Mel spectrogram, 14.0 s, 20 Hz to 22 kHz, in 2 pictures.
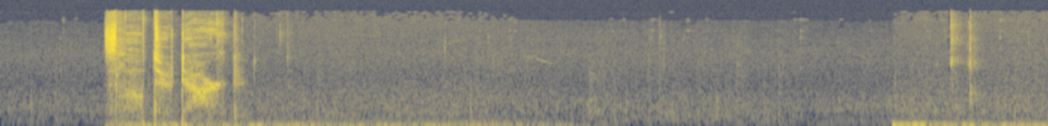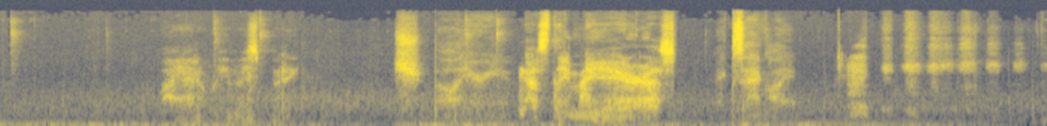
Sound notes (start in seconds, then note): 0.6 whispers; 9.5 whispers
